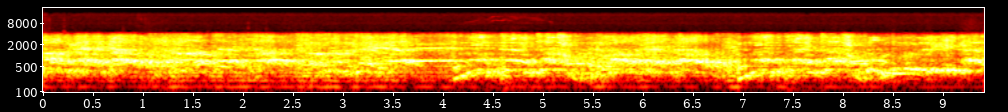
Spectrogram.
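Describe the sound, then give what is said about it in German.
A large crowd of Rotterdam football fans sings a loud, steady chant in unison, voices massed together with a rhythmic, rolling melody that carries on without pause. “Du hast hier auch einen Sound mitgebracht, einen Chant, der gesungen wird von den Fans.”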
